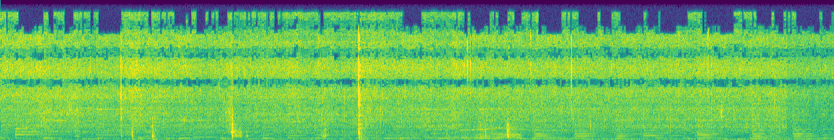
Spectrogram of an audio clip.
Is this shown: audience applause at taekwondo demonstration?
no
